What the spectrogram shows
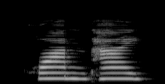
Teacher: Lưu ý cho cô vần oan âm cuối N. Và khi phát âm tiếng khoan, vần oan thì các con phải tròn môi.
